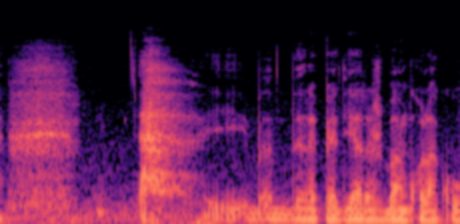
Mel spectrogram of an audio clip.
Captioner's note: gasp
